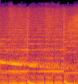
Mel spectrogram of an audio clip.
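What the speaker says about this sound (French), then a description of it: "il y a l'ambulance qui passe et tout, là, les flics" Ambulance and police sirens pass outside, a steady wailing tone that slowly drops in pitch, heard faintly through walls beneath a low rumble of traffic.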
